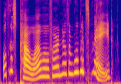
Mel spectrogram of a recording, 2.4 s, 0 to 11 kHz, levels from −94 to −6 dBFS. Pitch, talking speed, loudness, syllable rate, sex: 330 Hz, 175 wpm, -18 LUFS, 8.2 syllables/s, female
